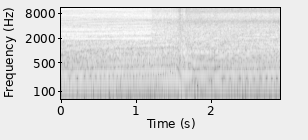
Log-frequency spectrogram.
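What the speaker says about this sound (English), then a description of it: "This car is pretty fun to drive." Mercedes-AMG GT3 race car engine in Project CARS 2, set up for Bathurst endurance racing, drones loud and steady, with a brief dip as it shifts gear midway and no talk.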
